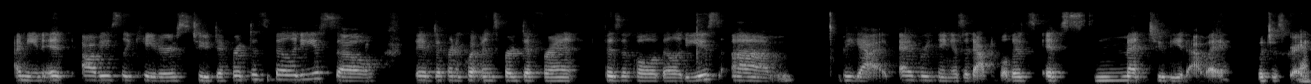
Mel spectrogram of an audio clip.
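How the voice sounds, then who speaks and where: A woman with an American accent talks at a moderate pace and a medium pitch. Her intonation is monotone and flat. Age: 20s. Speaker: interior designer. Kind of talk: interview.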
